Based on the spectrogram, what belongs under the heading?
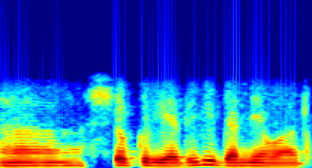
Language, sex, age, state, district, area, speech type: Sindhi, female, 45-60, Gujarat, Kutch, urban, conversation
